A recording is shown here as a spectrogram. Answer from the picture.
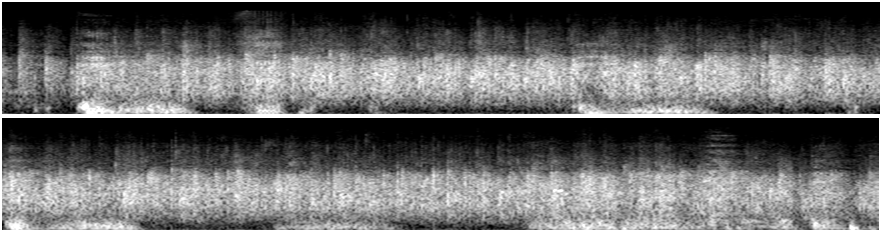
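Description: An audience clapping steadily, starting a moment after the final words of the talk.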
